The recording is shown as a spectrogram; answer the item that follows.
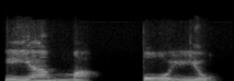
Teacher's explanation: en la sierra generalmente sí se usa la doble L, la lateral palatal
